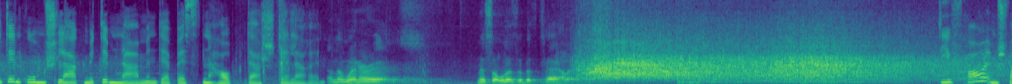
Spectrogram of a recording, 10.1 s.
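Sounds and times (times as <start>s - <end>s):
speech: 0.0s - 6.1s, 9.4s - 10.1s
audience applause at an award ceremony: 6.0s - 10.1s.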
